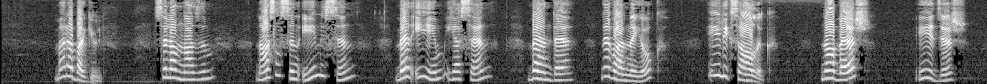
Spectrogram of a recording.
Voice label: dialog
